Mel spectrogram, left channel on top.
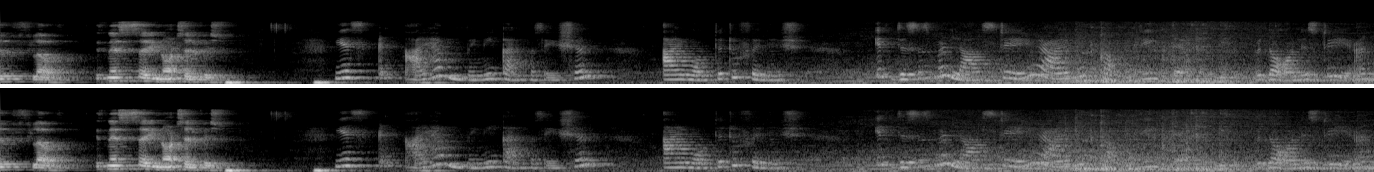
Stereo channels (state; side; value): normal; both; correlation 0.89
